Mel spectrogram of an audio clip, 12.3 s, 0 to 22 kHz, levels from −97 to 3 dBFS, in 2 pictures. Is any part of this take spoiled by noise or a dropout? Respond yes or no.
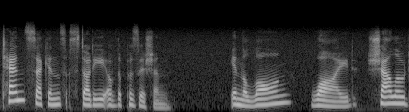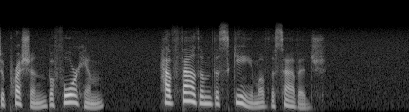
no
